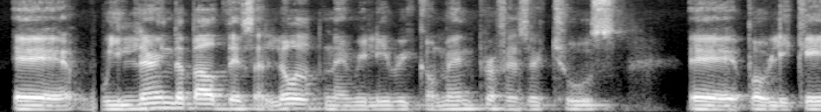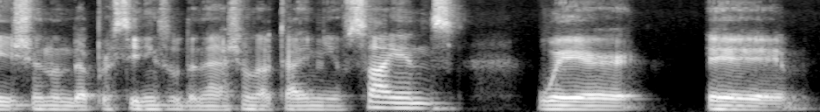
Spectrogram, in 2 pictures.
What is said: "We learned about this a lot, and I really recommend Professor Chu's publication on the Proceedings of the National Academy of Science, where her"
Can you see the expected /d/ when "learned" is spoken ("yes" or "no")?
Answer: yes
